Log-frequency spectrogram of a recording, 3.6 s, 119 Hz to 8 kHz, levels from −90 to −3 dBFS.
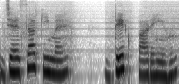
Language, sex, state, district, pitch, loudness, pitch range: Hindi, female, Uttar Pradesh, Jyotiba Phule Nagar, 215 Hz, -15 LUFS, 190-225 Hz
